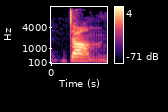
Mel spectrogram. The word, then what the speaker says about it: dumb: 或者是像是 dumb，你要骂一个人啊，你好笨哦，d u m b，那个 b 也是一样不发音的。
